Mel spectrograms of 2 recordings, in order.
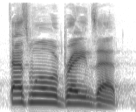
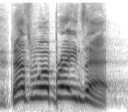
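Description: First: Said in the usual way. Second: Higher and louder, exclaimed; exclaimed punchline. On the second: Acted. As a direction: shout the punchline, then repeat it. Punchline, repeated twice.

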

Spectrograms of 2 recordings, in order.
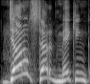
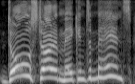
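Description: First: Put-on higher, louder stab at a British accent; wavering British accent. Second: High, slow, put-on British accent. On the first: Reader trying a voice for Shirley's account, wavering British accent. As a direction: try a British accent that isn't settled yet. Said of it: "I keep changing her voice". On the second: Reader voicing Shirley's account of Donald, put-on British accent. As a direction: commit to a drawn-out British accent, pitched up. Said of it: "I got the British".

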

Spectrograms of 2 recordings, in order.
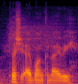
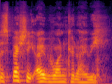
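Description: First: Said in the usual way. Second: Said again louder and clearer; repeated louder. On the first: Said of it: "No, I said especially Obi-Wan Kenobi". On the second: Shown as a demonstration. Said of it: "No, I said".

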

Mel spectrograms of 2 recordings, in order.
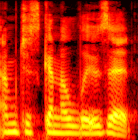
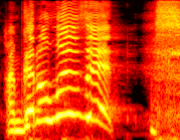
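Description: First: Low, softer muttered warning; holding it in; restrained threat. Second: High-pitched, drawn-out exasperated cry; hammed-up losing it; mock outburst. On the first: Retold or imitated. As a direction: say it under control, pitched down. Retelling her threat, first take. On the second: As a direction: blow up theatrically, stretching it high. Threat repeated as an outburst.

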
